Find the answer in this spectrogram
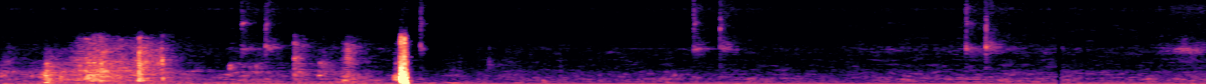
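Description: Computer mouse clicks: a short rustle, a few small clicks, then one sharp click about two seconds in, with a couple of faint clicks later, over a low steady electrical hum.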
